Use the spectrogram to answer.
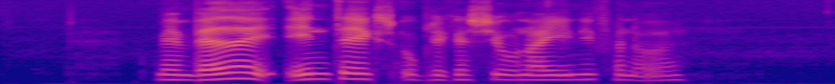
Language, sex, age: Danish, female, 52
